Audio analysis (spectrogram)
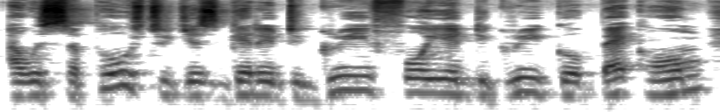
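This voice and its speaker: A middle-aged woman from Zimbabwe, a psychotherapist and founder, telling her story as a podcast guest in earnest, lively bursts. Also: lowish voice, normal speed, slightly rough. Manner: earnest storytelling, lively when quoting herself. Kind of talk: conversational interview.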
